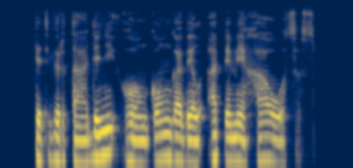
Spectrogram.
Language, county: Lithuanian, Kaunas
